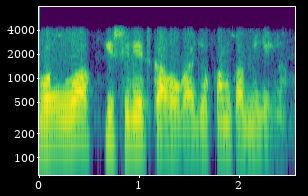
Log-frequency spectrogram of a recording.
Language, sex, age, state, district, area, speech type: Hindi, male, 60+, Uttar Pradesh, Mau, urban, conversation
